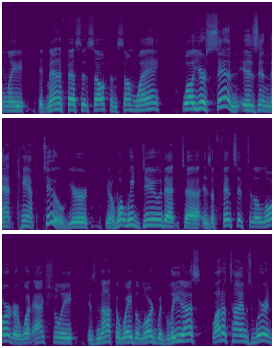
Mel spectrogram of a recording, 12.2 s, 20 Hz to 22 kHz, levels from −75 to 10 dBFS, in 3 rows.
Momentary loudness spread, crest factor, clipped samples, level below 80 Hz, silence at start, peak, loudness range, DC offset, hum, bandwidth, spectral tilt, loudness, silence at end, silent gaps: 7 LU; 16 dB; under 0.1%; -70 dBFS; 0 s; -16 dBFS; 2 LU; under 0.1%; none; 16.5 kHz; -5 dB/octave; -32 LUFS; 0 s; none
